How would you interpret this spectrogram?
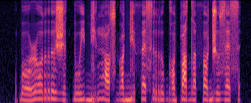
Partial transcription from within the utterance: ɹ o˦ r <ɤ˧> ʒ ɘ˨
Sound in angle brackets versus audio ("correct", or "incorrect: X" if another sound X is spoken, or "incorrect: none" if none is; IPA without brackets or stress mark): incorrect: ɯ˧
